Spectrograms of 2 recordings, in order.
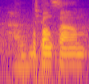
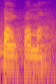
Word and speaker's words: Bupampam: Bupampam are the great hunters. Okay. That is the translation in English. But because they couldn't pronounce Bupampam, they were pronouncing it Pampama, Pampama.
